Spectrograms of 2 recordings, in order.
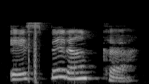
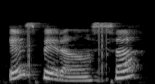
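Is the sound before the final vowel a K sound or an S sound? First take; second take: K sound; S sound. First: The consonant before the last vowel sounds like K. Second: The consonant before the last vowel sounds like S.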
